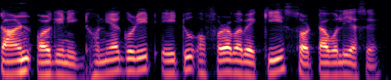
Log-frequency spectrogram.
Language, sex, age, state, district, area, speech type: Assamese, male, 18-30, Assam, Charaideo, urban, read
